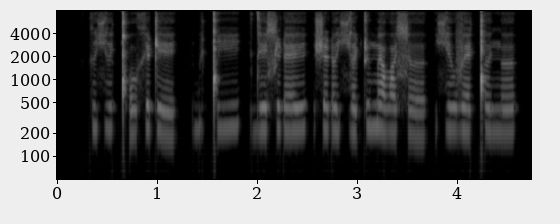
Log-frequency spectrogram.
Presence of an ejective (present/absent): present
